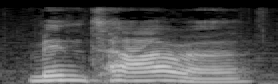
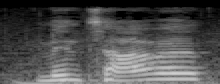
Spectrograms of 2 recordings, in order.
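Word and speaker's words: Minthara: Mintara. Mintara. There's But there's a H in there, isn't there? We don't pronounce the H.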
